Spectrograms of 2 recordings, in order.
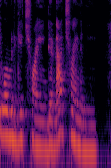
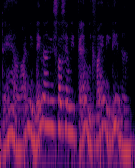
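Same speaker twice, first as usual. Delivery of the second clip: quiet to herself; 2 semitones higher, 11 dB quieter, faster than usual. Retold or imitated. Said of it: "I'm like".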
